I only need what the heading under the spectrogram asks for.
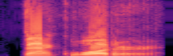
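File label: "backwater", American English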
